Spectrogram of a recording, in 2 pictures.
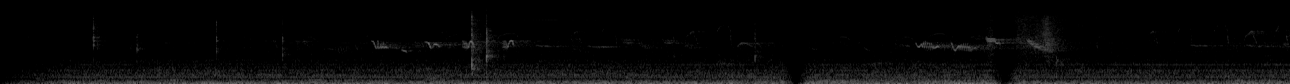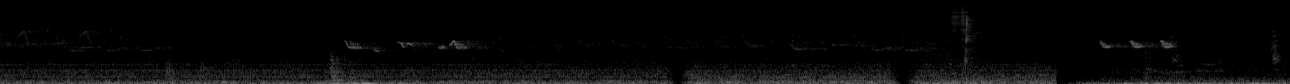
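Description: Small birds chirping faintly in short, repeated bursts over a steady low hum.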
